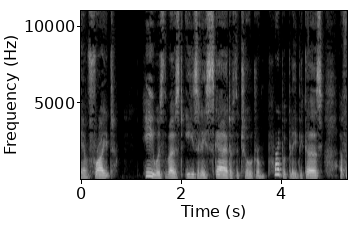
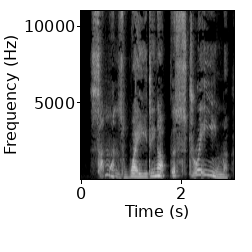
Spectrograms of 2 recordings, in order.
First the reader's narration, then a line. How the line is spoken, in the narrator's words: whispered Dick in astonishment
